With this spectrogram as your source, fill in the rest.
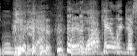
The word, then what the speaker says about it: birria: you have to say burry. Birria. Why can't we just say burry tacos? Why do we have to? I mean, you I pronounce can. it Beria.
